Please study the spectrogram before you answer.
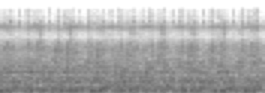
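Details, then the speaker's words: Suzuki Forsa with points ignition and suspected spark leakage, at idle with plug wires pulled one by one: slightly lumpy, uneven beat, and rpm does not drop when one cylinder is cut, so that spark plug is dead and misfiring. "Nah, yang ini sama saja, teman-teman. RPM turun, artinya masih bagus. Jadi, memang benar ada satu busi yang mati, teman-teman."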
